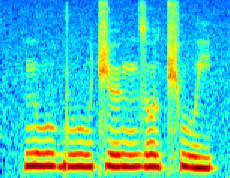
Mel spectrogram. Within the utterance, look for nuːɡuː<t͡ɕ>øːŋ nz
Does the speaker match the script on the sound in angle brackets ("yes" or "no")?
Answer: yes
